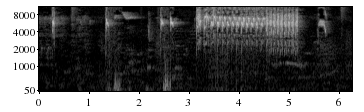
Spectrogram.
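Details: Sunbird, known locally as sogok ontong, in lively song: thin high chips and whistled notes, then a sustained two-second buzzy trill, ending with a short chirp and soft thumps.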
